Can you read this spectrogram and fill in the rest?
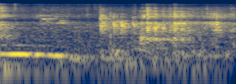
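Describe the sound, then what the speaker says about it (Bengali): A pair of red Lahori pigeons gives a brief low coo at the start, followed by soft, muffled rustling and background noise with no voices. "দর্শকবৃন্দ এখানে এক পেয়ার লাহোরি কবুতর আছে"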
